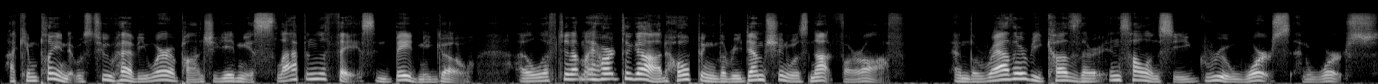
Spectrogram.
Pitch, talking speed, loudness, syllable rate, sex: 165 Hz, 185 wpm, -20 LUFS, 4.7 syllables/s, male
